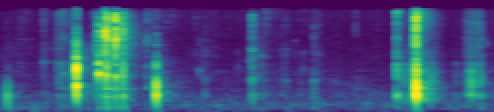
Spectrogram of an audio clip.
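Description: A plastic drinking straw being pushed through a small hole in the side of a plastic cup: a short burst of plastic crackling and crunching about half a second in, then a few faint ticks.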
